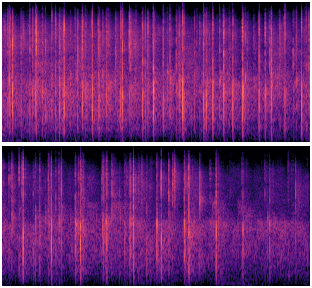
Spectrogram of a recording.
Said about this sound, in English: please get both a round of applause and maybe a picture of this group with our council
